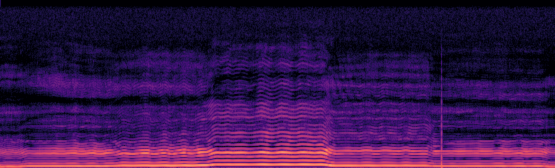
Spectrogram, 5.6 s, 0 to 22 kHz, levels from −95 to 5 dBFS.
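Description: A music clip with one loud pop at 4.41 to 4.43 s, roughly 10 dB above the music. It is likely an electrical transient such as a switch or static. Unlike a dropout, the music carries on unbroken beneath it.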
